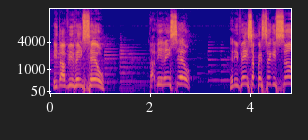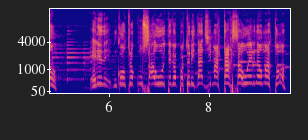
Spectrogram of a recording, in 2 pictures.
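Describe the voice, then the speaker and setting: A man preaching as pastor, speaking intimately to his congregation and then building to impassioned, shouted appeals. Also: extremely high pitch, moderate pace, soft background music. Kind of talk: sermon.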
